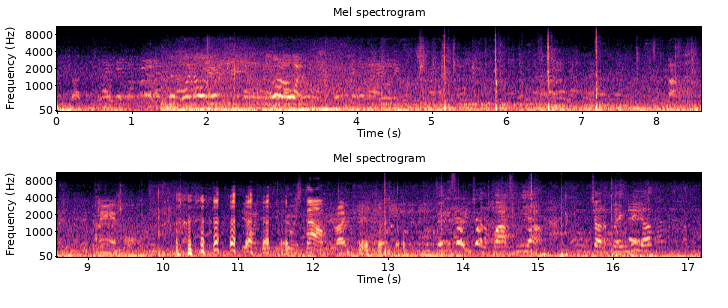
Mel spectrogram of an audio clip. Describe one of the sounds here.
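Men talk casually outdoors nearby.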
